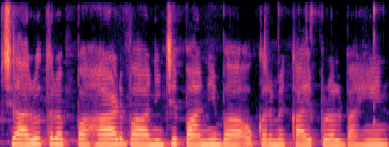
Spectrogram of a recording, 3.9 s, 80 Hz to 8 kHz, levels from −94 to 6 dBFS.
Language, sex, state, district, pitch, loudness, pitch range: Bhojpuri, female, Jharkhand, Palamu, 265 Hz, -14 LUFS, 260-275 Hz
